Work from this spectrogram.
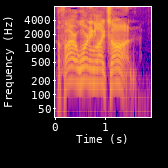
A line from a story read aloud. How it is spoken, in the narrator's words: Private First Class Chris Shipley shouted to Diaz from the driver's hole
